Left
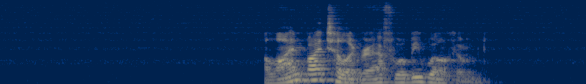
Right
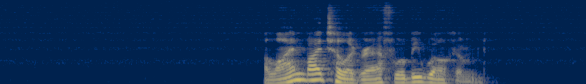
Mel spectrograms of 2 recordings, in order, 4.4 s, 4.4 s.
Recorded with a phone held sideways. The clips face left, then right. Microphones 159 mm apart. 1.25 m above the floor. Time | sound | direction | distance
2.0 | a man speaking | 50° right (ahead or behind) | 0.5 m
